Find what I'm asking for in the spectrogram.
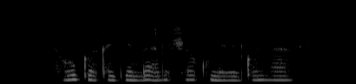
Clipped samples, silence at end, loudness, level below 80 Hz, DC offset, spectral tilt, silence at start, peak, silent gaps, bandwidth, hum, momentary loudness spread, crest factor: under 0.1%; 0.55 s; -51 LUFS; under -90 dBFS; under 0.1%; -5.5 dB/octave; 0.55 s; -30 dBFS; none; 7.6 kHz; none; 7 LU; 20 dB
